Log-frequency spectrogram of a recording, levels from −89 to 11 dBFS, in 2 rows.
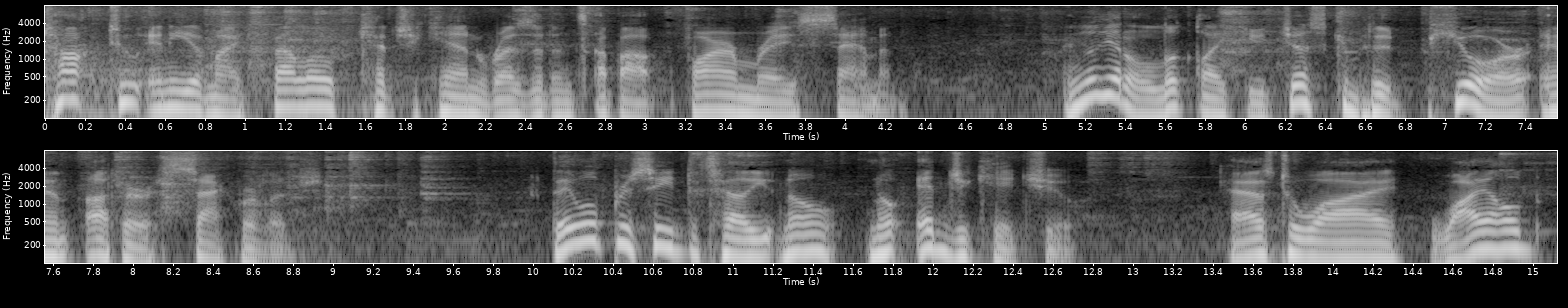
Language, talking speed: English, 150 wpm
